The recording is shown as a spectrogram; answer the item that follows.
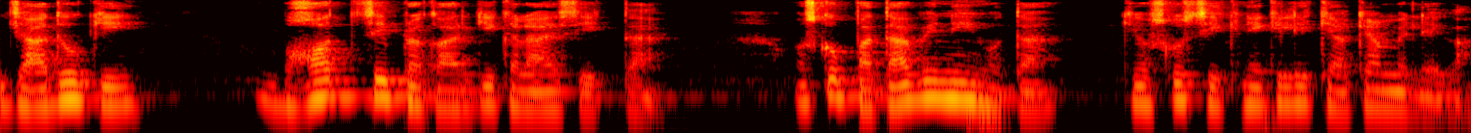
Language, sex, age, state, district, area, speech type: Hindi, male, 45-60, Madhya Pradesh, Bhopal, urban, spontaneous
